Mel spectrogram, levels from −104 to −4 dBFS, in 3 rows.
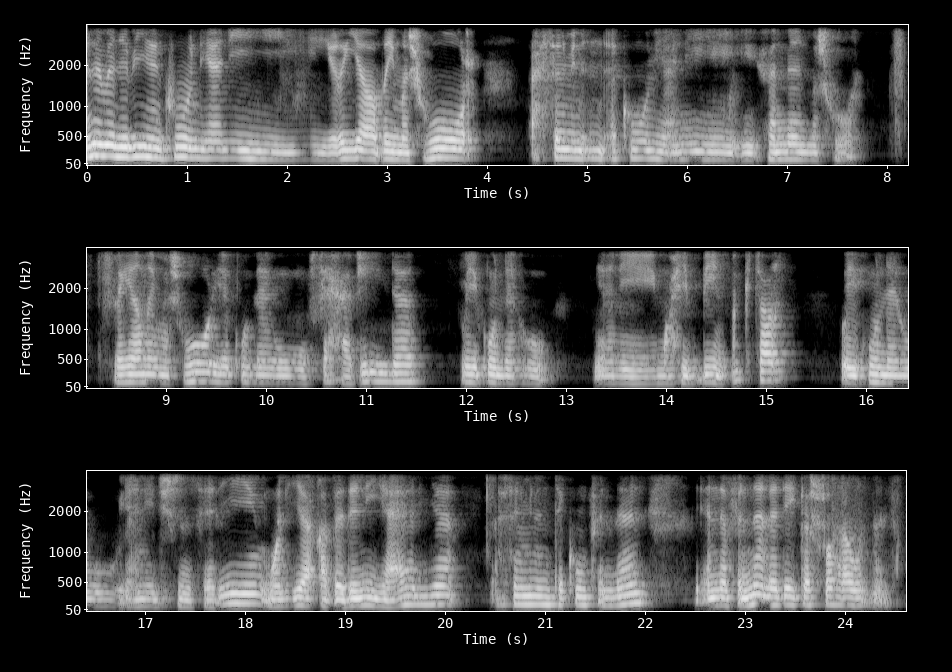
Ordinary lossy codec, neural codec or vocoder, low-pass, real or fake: none; none; 3.6 kHz; real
